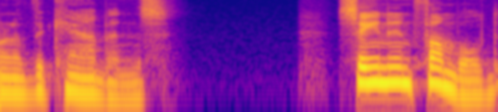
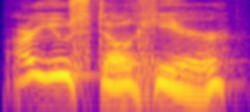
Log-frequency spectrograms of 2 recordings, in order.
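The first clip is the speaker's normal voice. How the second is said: raised pitch, slowing into a pointed question; stern dismissal; 8 semitones higher, 3 dB louder than usual. Acted. Captain ordering the gambler away, stern and high-pitched. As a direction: dress down an intruder with some heat.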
